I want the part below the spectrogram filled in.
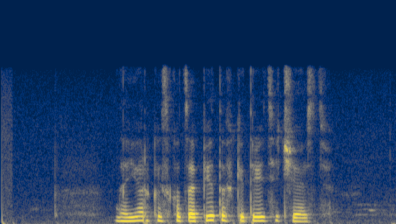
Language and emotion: Russian, neutral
